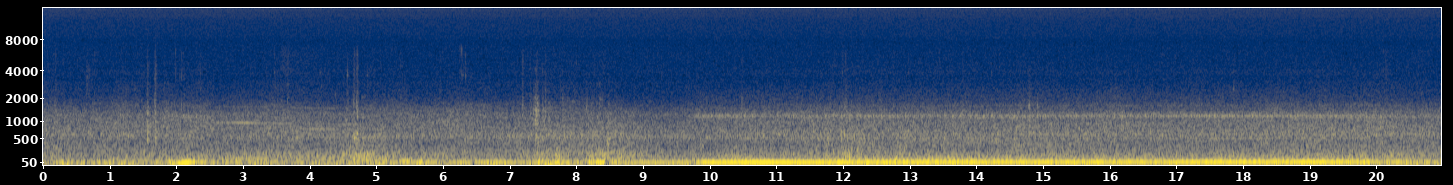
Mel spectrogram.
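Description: Inside the cab of a moving Scania R450 truck: steady engine drone and tyre rumble. About ten seconds in it grows louder and a steady whine joins it.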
